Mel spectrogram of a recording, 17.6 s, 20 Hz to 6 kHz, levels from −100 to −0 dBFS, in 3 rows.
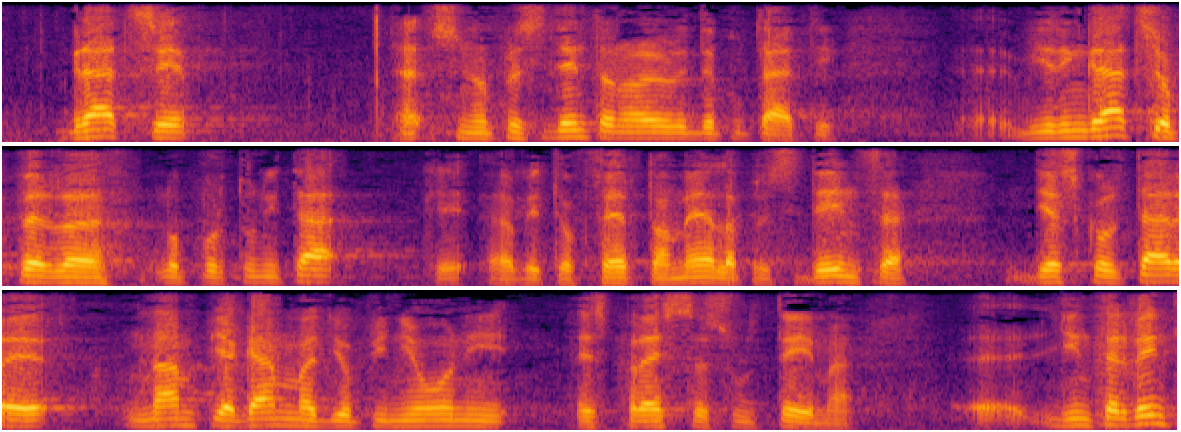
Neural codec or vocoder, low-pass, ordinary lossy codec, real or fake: none; 5.4 kHz; AAC, 32 kbps; real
